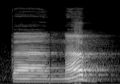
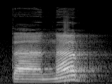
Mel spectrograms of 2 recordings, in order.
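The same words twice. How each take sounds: The two takes are said the same way.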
